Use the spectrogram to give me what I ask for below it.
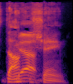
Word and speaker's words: Dankeschön: Oh, Dankeschön. – Yes, Dankeschön.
